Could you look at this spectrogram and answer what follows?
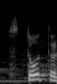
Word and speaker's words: स्तोत्र: ही अर्थों को जानेंगे उस समय स्तोत्र का उच्चारण श्रोत नहीं करेंगे और श्रोत का उच्चारण स्तोत्र या नहीं करेंगे इसी प्रकार एक और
